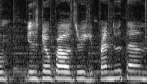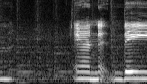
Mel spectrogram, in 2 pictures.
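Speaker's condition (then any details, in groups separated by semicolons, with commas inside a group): Friedreich's ataxia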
